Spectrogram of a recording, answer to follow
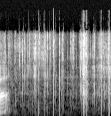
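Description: A foil-wrapped Panini Chronicles baseball card pack being torn open and crinkled by hand: continuous crackling of the wrapper with a louder rip about one and a half seconds in.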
